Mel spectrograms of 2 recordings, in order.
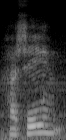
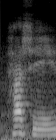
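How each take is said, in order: First: The pitch accent falls on the second mora. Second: The pitch accent falls on the first mora. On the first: It means bridge. "the accent is on the second mora, shi" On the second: It means chopsticks. "the accent is on the first mora, ha"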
